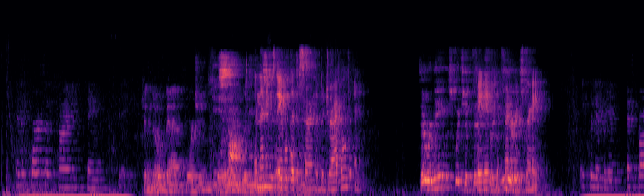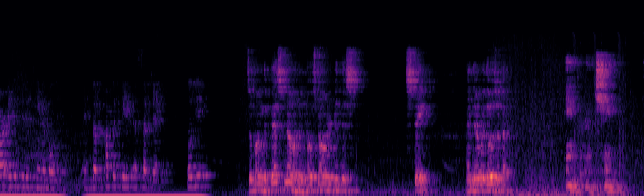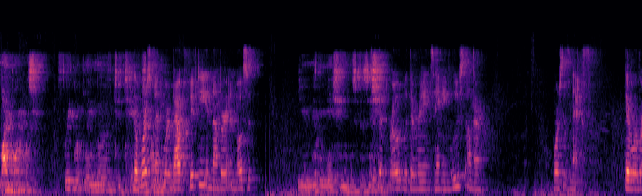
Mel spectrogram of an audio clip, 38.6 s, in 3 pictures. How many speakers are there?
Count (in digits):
5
